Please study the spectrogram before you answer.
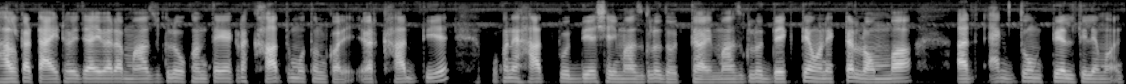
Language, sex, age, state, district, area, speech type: Bengali, male, 18-30, West Bengal, Birbhum, urban, spontaneous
